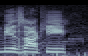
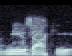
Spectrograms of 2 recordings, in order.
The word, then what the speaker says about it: Miyazaki: loves uh miyazaki well you kind of have to say his last name with uh the spanish accent because the uh the some of the pronunciations in japanese and spanish are very similar yeah exactly yeah so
